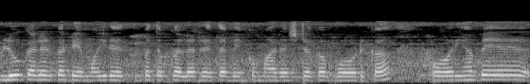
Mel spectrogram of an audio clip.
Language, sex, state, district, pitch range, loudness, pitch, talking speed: Hindi, female, Goa, North and South Goa, 195-210 Hz, -16 LUFS, 195 Hz, 205 wpm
